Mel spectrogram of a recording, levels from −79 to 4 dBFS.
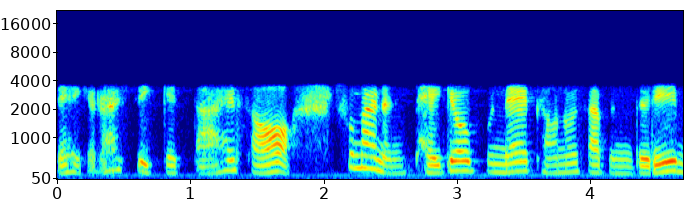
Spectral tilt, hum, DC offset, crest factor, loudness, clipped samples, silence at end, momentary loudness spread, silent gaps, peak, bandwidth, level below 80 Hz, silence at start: -7 dB/octave; none; under 0.1%; 18 dB; -20 LUFS; under 0.1%; 0 s; 10 LU; none; -2 dBFS; 3.8 kHz; -64 dBFS; 0 s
